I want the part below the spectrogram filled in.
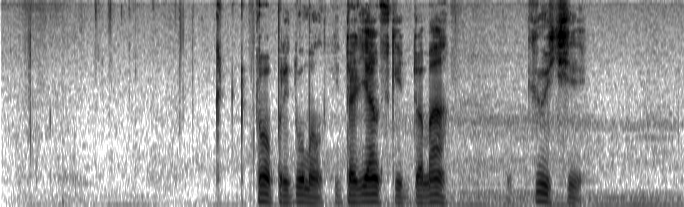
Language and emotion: Russian, neutral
